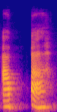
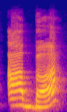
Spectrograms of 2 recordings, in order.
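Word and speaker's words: 아빠: Apa? Bukan aba, tapi apa? Oke. Apa? Tapi bukan juga ee bukan pakai P ya, Teman-teman ya.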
